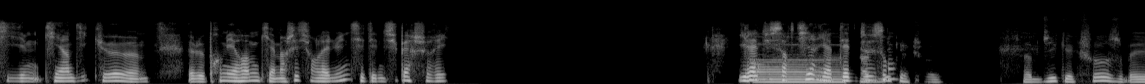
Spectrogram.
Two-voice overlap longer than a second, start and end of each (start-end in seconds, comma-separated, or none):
7.5-9.0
